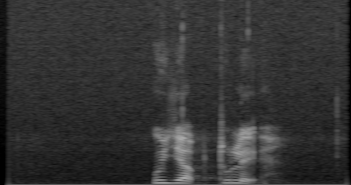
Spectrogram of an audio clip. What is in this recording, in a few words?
ixil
